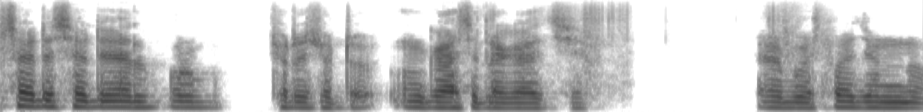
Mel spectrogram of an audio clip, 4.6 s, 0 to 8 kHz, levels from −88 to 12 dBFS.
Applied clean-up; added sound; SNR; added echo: none; none; none; none.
